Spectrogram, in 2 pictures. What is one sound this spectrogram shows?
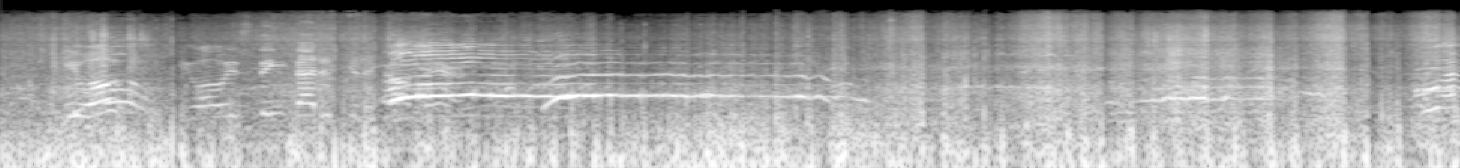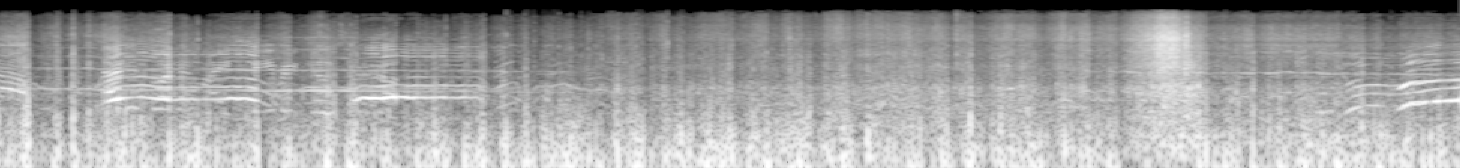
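Wind roars loudly and buffets the microphone.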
